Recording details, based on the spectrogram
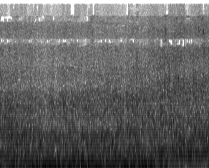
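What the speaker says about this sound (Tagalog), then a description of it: "Ito yung dagat dito mga boss." Sea waves along a clear, clean stretch of coast on a road trip between Negros Occidental and Negros Oriental, a steady low wash of surf mixed with wind rumble on the microphone, continuous and fairly loud throughout.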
